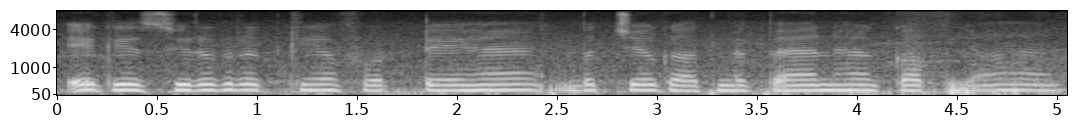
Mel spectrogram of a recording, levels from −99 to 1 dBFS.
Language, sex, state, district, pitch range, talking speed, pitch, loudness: Hindi, female, Haryana, Jhajjar, 185-200 Hz, 180 wpm, 195 Hz, -15 LUFS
